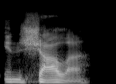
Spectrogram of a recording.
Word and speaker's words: inshallah: So according to the Oxford Dictionary, it is pronounced inshallah.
